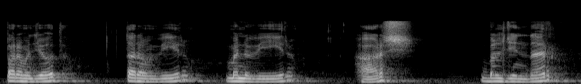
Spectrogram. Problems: constant background noise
